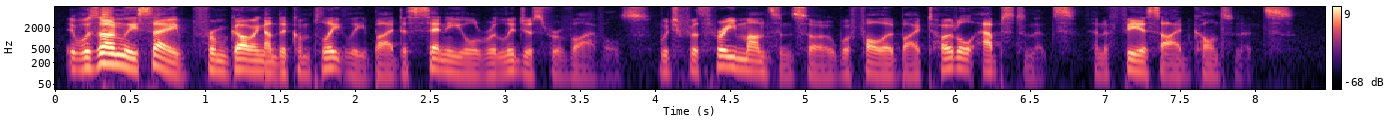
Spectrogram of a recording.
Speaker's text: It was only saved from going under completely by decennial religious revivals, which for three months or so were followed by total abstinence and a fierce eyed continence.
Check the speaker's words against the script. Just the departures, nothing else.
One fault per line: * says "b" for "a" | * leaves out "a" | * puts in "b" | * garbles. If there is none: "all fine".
* says "and" for "or"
